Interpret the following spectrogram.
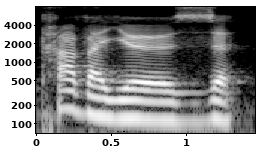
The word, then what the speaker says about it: travailleuse: Elle est travailleuse. Elle est travailleuse. Elle est travailleuse. Donc S entre deux voyelles se prononce Z.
